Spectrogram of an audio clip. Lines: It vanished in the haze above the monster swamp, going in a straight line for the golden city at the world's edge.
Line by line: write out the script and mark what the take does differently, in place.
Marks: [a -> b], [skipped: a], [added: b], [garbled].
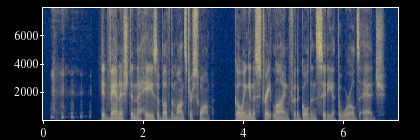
It vanished in the haze above the monster swamp, going in a straight line for the golden city at the world's edge.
